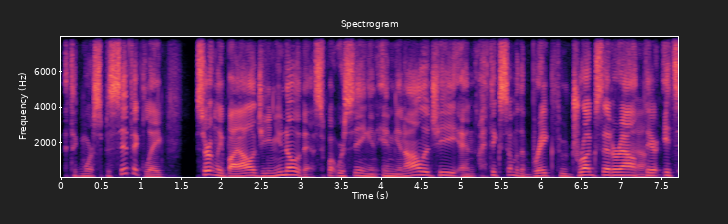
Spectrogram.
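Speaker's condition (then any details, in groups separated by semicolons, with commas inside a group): No condition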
